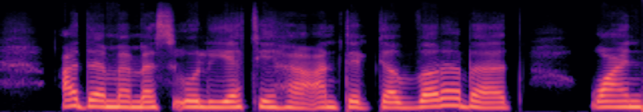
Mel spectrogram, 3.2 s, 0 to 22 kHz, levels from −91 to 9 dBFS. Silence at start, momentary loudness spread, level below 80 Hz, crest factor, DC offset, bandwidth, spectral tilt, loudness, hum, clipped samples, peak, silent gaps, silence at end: 0.3 s; 8 LU; -64 dBFS; 14 dB; under 0.1%; 14 kHz; -7.5 dB/octave; -21 LUFS; none; under 0.1%; -8 dBFS; none; 0 s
